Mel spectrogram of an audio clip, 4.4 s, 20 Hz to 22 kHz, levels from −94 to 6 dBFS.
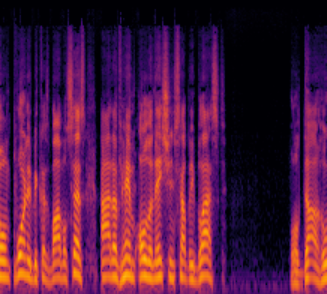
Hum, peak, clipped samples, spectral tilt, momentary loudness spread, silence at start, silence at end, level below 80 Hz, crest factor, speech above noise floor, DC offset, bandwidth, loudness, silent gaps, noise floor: none; -2 dBFS; under 0.1%; -5.5 dB/octave; 6 LU; 0 s; 0 s; -64 dBFS; 16 dB; 50 dB; under 0.1%; 15.5 kHz; -18 LUFS; none; -68 dBFS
